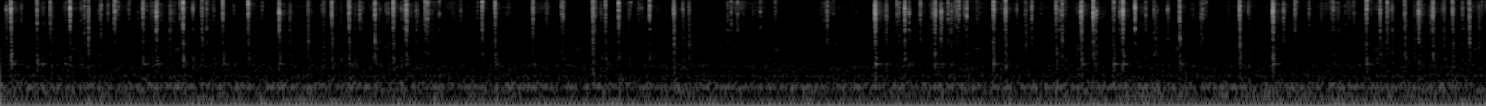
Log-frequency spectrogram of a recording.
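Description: Light typing with the fingertips of both hands on a MacBook Pro laptop keyboard, its small plastic keycaps set in an aluminum body, resting on a wooden desk. Quick, short, dry key clicks patter at an uneven pace over a steady low hum throughout.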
